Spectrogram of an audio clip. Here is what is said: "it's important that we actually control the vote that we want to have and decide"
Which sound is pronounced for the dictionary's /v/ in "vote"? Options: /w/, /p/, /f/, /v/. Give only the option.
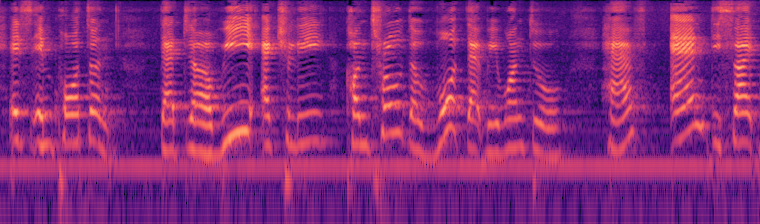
/w/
